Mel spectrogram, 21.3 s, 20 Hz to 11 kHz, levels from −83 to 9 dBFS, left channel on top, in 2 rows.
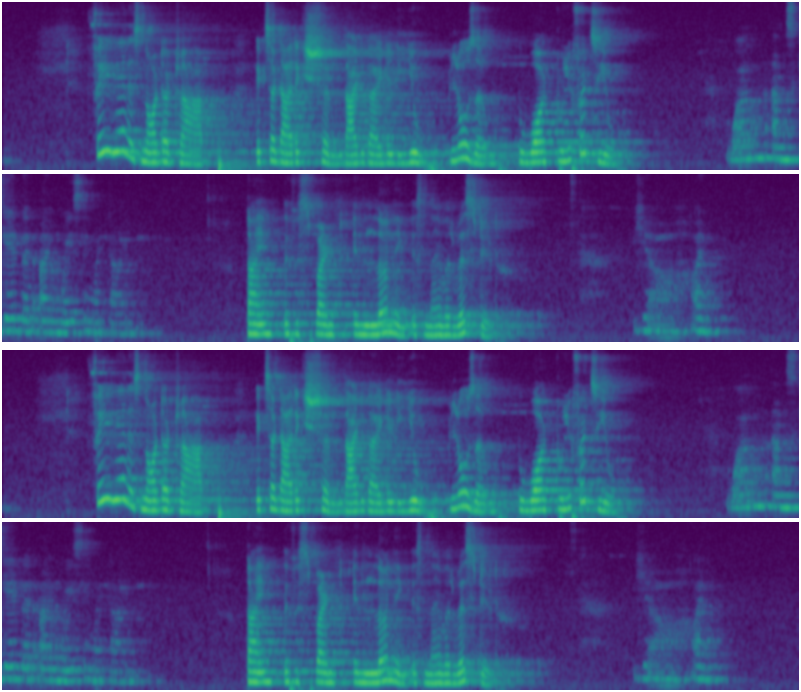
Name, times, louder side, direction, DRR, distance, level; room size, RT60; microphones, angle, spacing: voice 1, 0.6-8.5 13.9-17.7, equal, 5° right, 1.0 m, -22 dB
voice 2, 9.4-12.4 18.3-18.6 19.0-20.1, equal, 20° left, 5.9 m, -35 dB
25.5 x 19.0 x 9.8 m
head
